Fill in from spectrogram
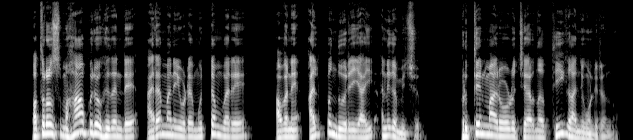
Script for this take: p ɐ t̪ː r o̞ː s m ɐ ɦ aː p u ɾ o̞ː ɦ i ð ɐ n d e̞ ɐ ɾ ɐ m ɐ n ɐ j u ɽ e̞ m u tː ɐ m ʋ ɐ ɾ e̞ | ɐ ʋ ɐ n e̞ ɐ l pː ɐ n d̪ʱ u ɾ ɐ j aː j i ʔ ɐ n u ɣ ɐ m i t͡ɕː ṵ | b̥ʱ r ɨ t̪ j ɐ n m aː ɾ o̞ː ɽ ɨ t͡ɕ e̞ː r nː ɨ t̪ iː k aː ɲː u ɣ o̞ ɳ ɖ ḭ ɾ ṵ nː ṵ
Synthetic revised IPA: p ɐ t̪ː r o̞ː s m ɐ ɦ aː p u ɾ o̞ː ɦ i ð ɐ n d e̞ ɐ ɾ ɐ m ɐ n ɐ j u ɽ e̞ m u tː ɐ m ʋ ɐ ɾ e̞ | ɐ ʋ ɐ n e̞ ɐ l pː ɐ n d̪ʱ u ɾ ɐ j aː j i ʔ ɐ n u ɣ ɐ m i t͡ɕː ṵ | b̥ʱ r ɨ t̪ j ɐ n m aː ɾ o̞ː ɽ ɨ t͡ɕ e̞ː r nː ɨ t̪ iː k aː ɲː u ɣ o̞ ɳ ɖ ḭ ɾ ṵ nː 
